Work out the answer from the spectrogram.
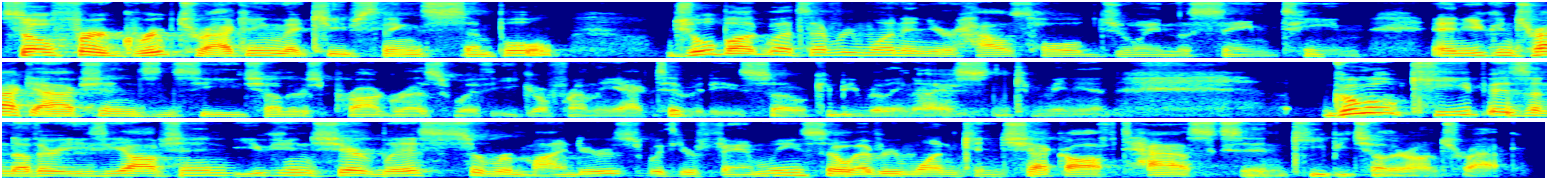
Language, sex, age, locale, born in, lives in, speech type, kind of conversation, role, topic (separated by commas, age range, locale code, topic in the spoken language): English, male, 35-39, en-US, United States, United States, read, expert-assistant, expert, Why is it important to take care of the environment?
